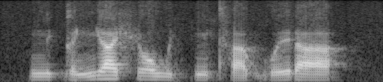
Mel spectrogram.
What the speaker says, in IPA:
ni˨ɡa˨ɲaː˦ ʃɔ˦ wi˨kĩ˨˦tʰaː˨ ɡʷeː˨˦ɾa˦

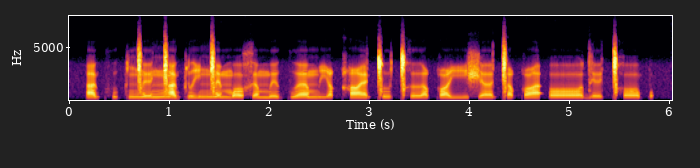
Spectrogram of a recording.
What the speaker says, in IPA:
akʷʰikʷŋ͡ǀɘ ŋ͡ǀakʷ ɾiːŋ͡ǀɛmɔ xɐmɘːkʷɐː miːqʰæ ǀuǀʰɤːqʷiː ʃɐːǀɘqʷa ʔɔː dɘːǀʰɔp

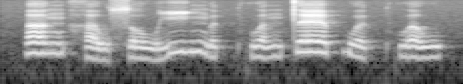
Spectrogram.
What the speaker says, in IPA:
ɐ˧ŋ hɐ˨˩w so˨˩wiː˥ŋɵ˨t̚ kʷɐ˨˧nt̪ɛː˥p̚wɵ˨t̚kʷɐ˧w

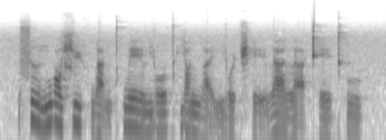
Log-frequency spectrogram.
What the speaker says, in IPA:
sɹ̩˥˨n̪wɔ˥˨ɕy˥˨ fwa̰˨˩nt̪ʰwe˥˨ɪ̯ ljo˨˦ʊ̯t̪ʰjɑ˧ŋ wa̰˨˩ɪ̯n̪jo˦ʊ̯ʈ͡ʂʰḛ˨˩ɪ̯ lä˥˨ lä̰˨˩ kʰe˨˦ɪ̯kʰu˧

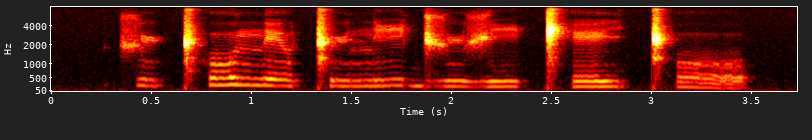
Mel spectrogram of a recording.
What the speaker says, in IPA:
t͡ʃyǁʰo neʊ̯ǁyni d͡ʒyʒi ǁʰej ǁʰo

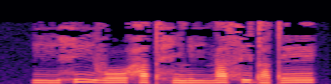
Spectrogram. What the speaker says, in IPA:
iː˨hiː˦˨voː˧ha˧t hĩ˨liː˨ŋa˧ si˧da˨ teː˦

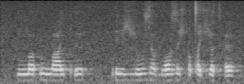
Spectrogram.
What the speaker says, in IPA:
ŋʌ ʔuwɑlpʼɪ | ɾi ɮuzʌ ɡɔzʌç ɪtˤiçʌt͡sʼɛ

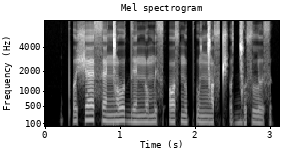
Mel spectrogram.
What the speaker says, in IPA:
pʼɤʃɛ sɛŋ͡ǀo de nomisʔɔs nupʼu ŋ͡ǀɔst͡ʃʼɤɡ͡ǀus lɯs

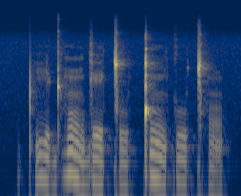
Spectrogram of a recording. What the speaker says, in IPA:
pʼi ɖʱũ ɡeǀu ǃĩ kuǀʰõ

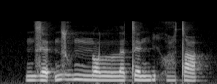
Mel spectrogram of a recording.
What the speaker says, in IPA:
nzɛʔnzo̤nːɔlːɐ tɛŋi ho̤tˤɛ

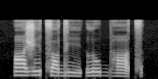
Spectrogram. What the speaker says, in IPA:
ɑ˨ʒi˨t͡sɒ˨di˨ | lu˨bʱɑ˨t͡s

